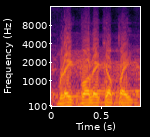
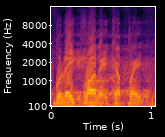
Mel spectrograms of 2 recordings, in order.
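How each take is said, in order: Both takes have the same delivery.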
